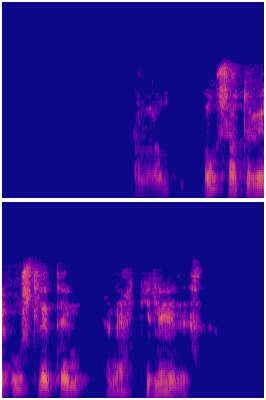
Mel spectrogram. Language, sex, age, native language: Icelandic, male, 40-49, Icelandic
